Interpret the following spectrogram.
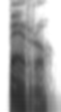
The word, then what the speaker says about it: perro: For example, the letter R. In Spanish, the R is lighter and more rolled, like perro, which in English means dog, compared to pero, which in English means but. A tiny sound difference changes the entire meaning.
